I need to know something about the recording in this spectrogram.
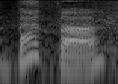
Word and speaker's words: Bertha: I'm actually going to pronounce both because the Bertha, the R is silent. Gotcha. So it's Betha.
